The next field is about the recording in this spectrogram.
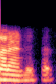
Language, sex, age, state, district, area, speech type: Telugu, male, 18-30, Telangana, Sangareddy, urban, conversation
